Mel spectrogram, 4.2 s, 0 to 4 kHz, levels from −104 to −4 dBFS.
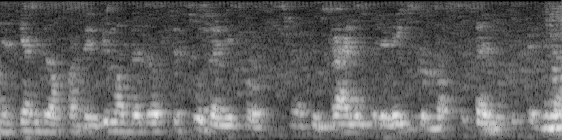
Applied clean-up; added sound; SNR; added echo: classical method WPE with log-MMSE.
